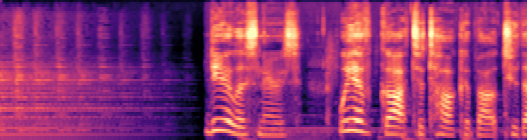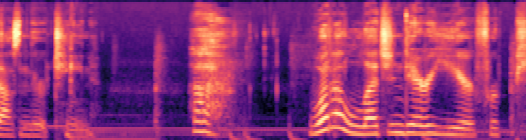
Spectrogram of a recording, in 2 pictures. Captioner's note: sigh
